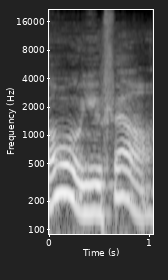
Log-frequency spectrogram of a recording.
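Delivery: very kind, sympathetic, caring voice. Retelling what she said when he fell, imitating a very kind voice. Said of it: "in a in a very kind voice".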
